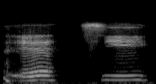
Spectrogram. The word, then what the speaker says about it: Penisini: It is Pen Penisini. Okay.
